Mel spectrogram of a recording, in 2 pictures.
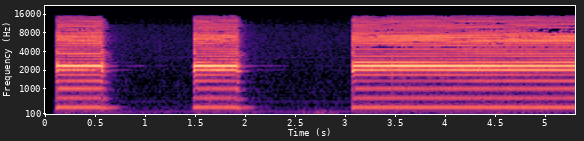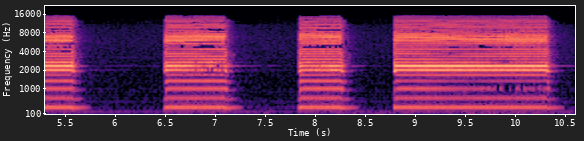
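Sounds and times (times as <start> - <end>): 
1970 International Volks vehicle horn: 0.1 - 0.8, 1.5 - 2.1, 3.0 - 5.8, 6.5 - 10.6.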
